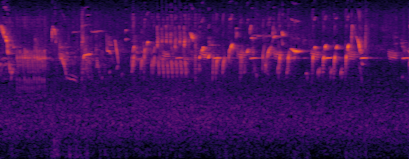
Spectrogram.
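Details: Male goldfinch singing in the early morning: a rapid, continuous twittering of high, tinkling notes, buzzy trills and short whistles, with a faint background of environmental noise.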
